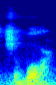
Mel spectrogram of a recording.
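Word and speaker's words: שָׁמַר: The Strong's H8104 pronounced as shamar, which means to keep, guard, observe, have charge of.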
